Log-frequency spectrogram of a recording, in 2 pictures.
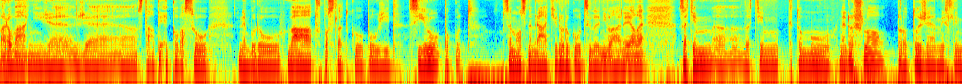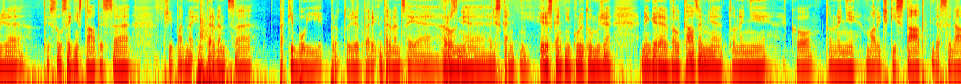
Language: Czech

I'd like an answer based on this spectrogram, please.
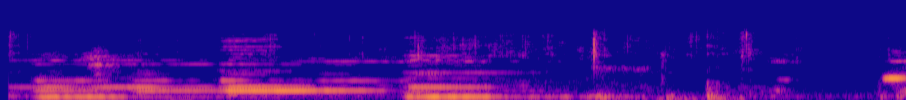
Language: Chinese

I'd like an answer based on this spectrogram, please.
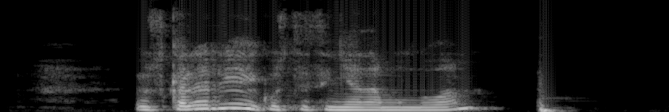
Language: Basque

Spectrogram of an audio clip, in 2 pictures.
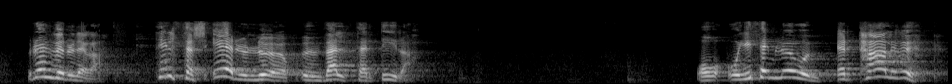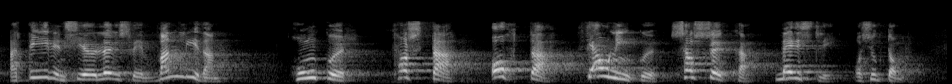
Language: Icelandic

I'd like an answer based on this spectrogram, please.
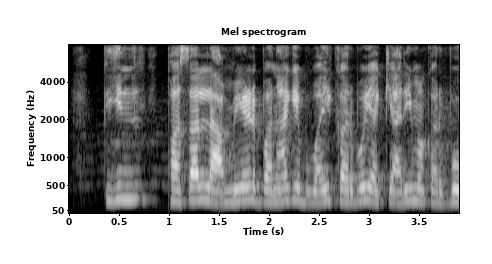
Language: Chhattisgarhi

